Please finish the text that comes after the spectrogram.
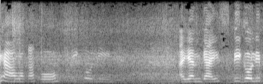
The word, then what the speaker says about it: Bigoli: Ayan guys, Bigoli po pala yung tamang pronounce doon.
